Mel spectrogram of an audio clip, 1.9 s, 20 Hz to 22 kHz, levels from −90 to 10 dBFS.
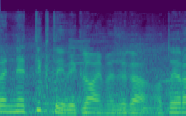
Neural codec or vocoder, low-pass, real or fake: none; 14.4 kHz; real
